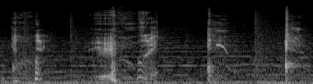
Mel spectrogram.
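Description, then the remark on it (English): Someone acts out a coughing fit: a string of harsh, throaty coughs and hacking bursts, uneven in rhythm, with strained vocal noises between them. “And he just fucking coughs up a bunch of fucking, ice cream cones.”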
